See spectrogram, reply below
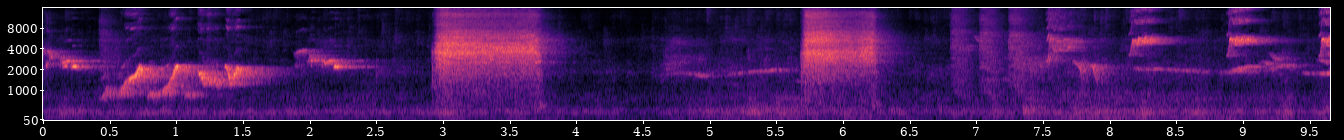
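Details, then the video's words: White-rumped shama singing slurred whistled phrases, cut by two loud bursts of hissing noise, with scattered sharp notes near the end. "kicauan murai batu"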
